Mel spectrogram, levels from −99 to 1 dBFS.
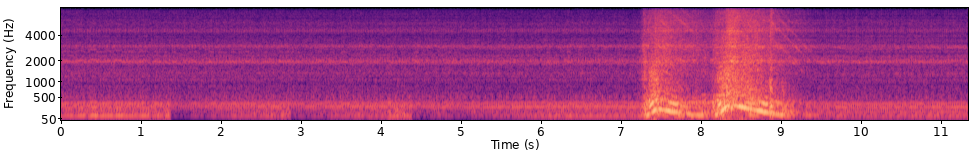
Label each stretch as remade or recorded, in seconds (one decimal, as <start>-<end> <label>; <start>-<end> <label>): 0.0-7.9 recorded; 7.9-8.8 remade; 8.8-11.3 recorded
